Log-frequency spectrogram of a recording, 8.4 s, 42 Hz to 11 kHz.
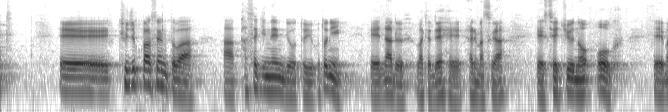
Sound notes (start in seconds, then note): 2.0 speaking japanese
